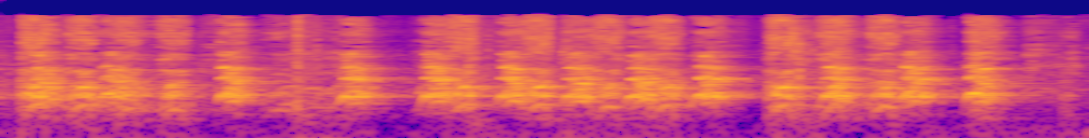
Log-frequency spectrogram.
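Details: Aggressive barking from a pair of Bakarwal protection dogs. Harsh, deep barks run in rapid clusters of three to five, separated by brief gaps.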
